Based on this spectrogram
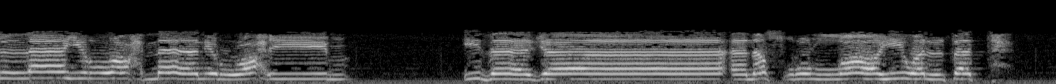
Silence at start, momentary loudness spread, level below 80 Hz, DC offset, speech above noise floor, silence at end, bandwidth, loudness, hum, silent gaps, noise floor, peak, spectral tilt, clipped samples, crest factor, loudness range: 0 s; 8 LU; -48 dBFS; under 0.1%; 30 dB; 0.45 s; 5.2 kHz; -17 LUFS; none; none; -47 dBFS; -4 dBFS; -8.5 dB/octave; under 0.1%; 12 dB; 4 LU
